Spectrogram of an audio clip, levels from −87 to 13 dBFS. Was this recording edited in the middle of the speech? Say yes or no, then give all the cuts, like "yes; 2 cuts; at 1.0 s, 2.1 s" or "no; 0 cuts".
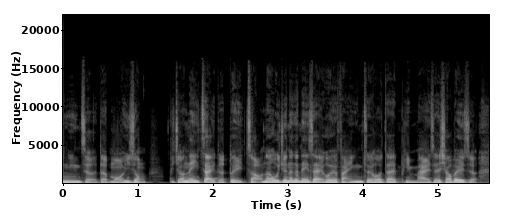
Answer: no; 0 cuts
